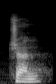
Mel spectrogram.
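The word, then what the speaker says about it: 贞: It's pronounced first tone, zhen, zhen.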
